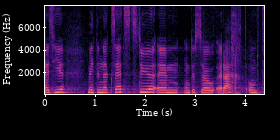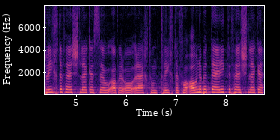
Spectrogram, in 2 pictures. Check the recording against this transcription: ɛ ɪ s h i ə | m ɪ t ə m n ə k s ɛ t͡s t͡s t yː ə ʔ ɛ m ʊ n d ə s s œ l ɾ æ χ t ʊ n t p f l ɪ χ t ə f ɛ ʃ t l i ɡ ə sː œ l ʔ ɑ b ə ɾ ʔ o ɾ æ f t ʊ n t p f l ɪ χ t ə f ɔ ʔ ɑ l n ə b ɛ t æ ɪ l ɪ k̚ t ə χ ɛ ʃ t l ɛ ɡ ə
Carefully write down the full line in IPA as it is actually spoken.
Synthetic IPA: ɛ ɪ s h i ə | m ɪ t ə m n ə k s ɛ t͡s t͡s t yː ə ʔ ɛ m ʊ n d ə s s œ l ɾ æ χ t ʊ n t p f l ɪ χ t ə f ɛ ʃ t l ɛ ɡ ə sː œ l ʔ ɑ b ə ɾ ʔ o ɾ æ χ t ʊ n t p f l ɪ χ t ə f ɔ ʔ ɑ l n ə b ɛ t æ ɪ l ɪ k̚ t ə f ɛ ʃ t l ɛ ɡ ə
